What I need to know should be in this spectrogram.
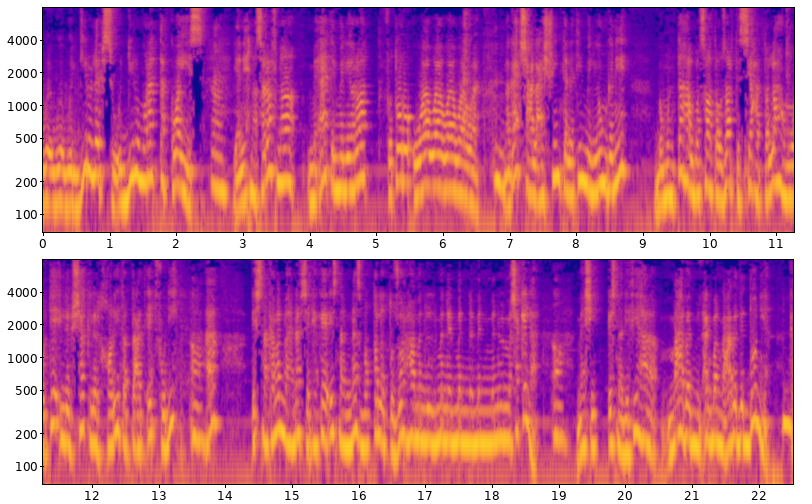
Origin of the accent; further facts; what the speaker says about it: Egypt; كل نقطه عندنا في مصر تجيب لنا ذهب.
